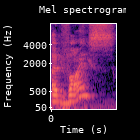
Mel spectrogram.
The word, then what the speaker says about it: advice: one which is very similar but of course pronounced a little differently advise is a verb yes so advice is a noun advise is a verb and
